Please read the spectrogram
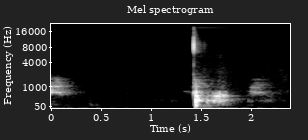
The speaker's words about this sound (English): Sounds like your dog does. My dog disagrees with everything. He's a Westie, so he's genetically Scottish, and he's from the northeast of England.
